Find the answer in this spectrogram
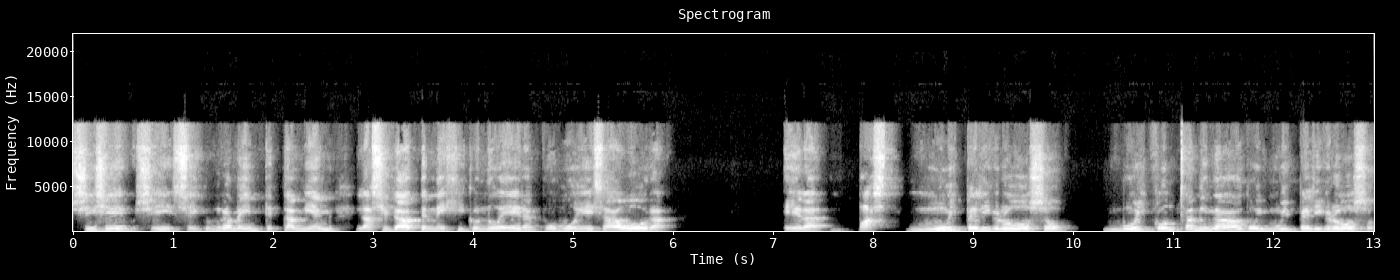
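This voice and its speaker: In a quiet setting, a man with a high pitch speaks very slowly, his pitch varying in an ordinary way. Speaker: astrologer. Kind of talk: interview. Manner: halting, many repetitions.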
